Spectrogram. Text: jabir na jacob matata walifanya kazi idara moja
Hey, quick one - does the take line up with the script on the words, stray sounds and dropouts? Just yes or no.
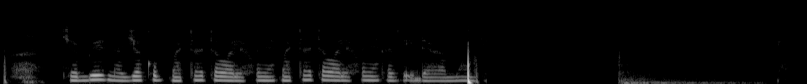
no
